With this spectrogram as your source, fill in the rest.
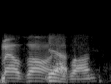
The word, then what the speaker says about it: Malzahn: Malzahn. Malzahn.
